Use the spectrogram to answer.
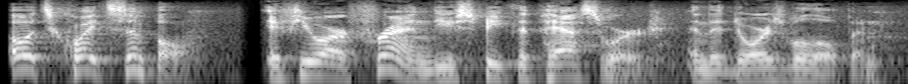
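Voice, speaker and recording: A man's voice: medium pitch, very animated, a little fast, breathy edge. A man hosting a casual movie-quote game, playful and teasing as he reads lines to the players. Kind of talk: casual podcast game chat. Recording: muffled lo-fi audio with faint noise.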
